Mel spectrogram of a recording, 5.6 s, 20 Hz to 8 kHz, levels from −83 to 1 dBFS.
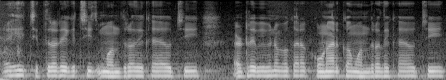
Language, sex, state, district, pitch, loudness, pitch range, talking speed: Odia, male, Odisha, Nuapada, 125 Hz, -17 LUFS, 120-125 Hz, 120 wpm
